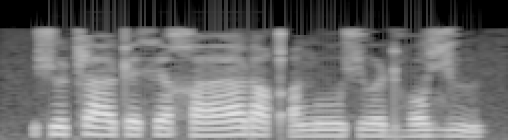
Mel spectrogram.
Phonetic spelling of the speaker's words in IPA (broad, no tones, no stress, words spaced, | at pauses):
ʃɯʈ͡ʂaːʈɛ xɛχaːɽa qʼaŋoːʃɤːɖʱɔ ʑɯ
